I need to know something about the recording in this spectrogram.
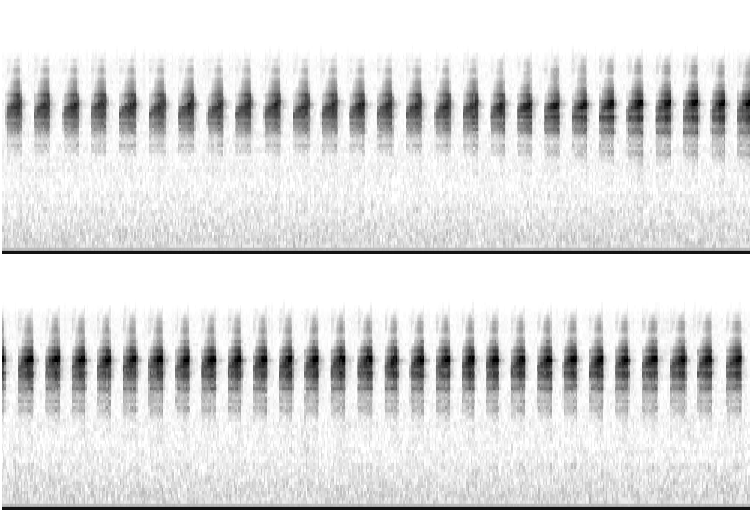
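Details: "Red Head" poison dart frog, Oophaga histrionica, producing a continuous run of rapid buzzy pulses near three per second, growing slightly louder midway, with no other sounds.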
